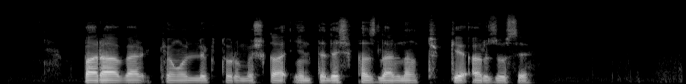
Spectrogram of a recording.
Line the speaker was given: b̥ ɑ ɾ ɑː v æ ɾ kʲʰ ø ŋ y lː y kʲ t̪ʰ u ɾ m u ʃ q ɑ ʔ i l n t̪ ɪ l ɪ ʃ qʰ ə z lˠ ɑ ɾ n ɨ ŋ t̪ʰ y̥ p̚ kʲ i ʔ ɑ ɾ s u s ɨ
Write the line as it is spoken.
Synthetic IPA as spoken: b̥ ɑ ɾ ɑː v æ ɾ kʲʰ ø ŋ y lː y kʲ t̪ʰ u ɾ m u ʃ q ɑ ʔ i n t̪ ɪ l ɪ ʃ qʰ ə z lˠ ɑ ɾ n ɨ ŋ t̪ʰ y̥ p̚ kʲ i ʔ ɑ ɾ z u s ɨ

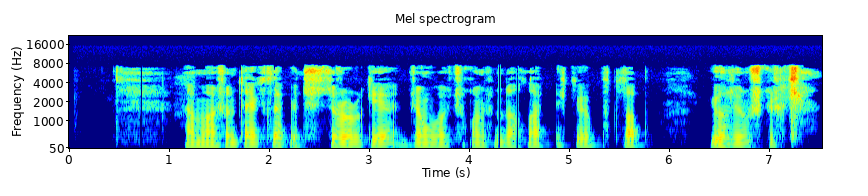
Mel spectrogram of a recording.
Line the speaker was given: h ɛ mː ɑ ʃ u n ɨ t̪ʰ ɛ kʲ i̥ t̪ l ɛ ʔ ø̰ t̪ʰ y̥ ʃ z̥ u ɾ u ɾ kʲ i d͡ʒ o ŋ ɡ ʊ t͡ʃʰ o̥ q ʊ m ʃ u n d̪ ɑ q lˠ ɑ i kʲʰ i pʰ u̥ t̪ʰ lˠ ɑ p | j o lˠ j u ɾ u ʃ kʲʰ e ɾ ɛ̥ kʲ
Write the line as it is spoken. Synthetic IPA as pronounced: h ɛ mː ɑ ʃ u n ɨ t̪ʰ ɛ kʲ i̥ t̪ l ɛ p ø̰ t̪ʰ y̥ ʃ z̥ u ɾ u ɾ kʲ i d͡ʒ o ŋ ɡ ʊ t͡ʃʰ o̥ q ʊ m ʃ u n d̪ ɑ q lˠ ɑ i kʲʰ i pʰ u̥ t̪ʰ lˠ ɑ p | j o lˠ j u ɾ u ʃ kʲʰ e ɾ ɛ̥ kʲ

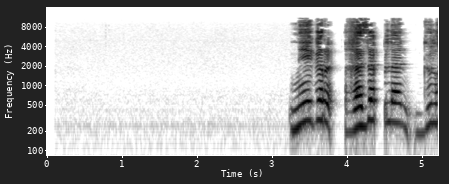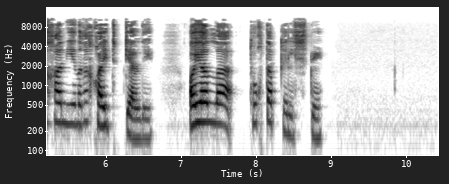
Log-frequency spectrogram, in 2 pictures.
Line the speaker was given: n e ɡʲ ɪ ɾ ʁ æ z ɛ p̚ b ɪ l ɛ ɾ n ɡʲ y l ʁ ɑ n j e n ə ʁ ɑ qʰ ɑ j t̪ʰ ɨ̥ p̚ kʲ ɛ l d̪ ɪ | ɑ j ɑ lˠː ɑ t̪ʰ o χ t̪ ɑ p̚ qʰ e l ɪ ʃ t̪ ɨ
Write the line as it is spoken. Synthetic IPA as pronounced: n e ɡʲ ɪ ɾ ʁ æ z ɛ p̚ b ɪ l ɛ n ɡʲ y l χ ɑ n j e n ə ʁ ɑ qʰ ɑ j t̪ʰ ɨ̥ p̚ kʲ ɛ l d̪ ɪ | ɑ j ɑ lˠː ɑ t̪ʰ o χ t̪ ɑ p̚ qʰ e l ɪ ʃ t̪ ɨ

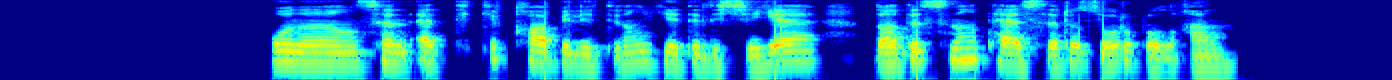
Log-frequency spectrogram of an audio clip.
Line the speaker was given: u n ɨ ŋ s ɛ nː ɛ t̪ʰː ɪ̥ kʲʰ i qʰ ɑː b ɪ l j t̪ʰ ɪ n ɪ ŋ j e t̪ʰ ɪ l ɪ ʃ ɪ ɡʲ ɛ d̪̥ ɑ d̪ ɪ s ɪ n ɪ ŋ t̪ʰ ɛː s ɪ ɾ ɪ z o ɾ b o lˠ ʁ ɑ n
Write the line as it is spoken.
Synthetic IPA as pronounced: u n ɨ ŋ s ɛ n ɛ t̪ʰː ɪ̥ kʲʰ i qʰ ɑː b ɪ l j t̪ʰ ɪ n ɪ ŋ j e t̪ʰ ɪ l ɪ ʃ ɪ ɡʲ ɛ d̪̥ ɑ d̪ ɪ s ɪ n ɪ ŋ t̪ʰ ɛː s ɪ ɾ ɪ z o ɾ b o lˠ ʁ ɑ n

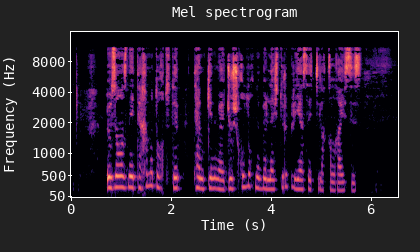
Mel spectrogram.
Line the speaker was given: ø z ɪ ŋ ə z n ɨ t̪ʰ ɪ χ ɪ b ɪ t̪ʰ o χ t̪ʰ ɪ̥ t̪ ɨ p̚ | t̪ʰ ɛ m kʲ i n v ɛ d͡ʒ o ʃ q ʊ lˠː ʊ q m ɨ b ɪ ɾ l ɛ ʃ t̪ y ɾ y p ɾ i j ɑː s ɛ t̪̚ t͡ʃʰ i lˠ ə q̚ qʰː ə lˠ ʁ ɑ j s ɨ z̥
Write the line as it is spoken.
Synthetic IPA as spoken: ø z ɪ ŋ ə z n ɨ t̪ʰ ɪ χ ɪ m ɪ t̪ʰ o χ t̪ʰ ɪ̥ t̪ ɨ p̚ | t̪ʰ ɛ m kʲ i n v ɛ d͡ʒ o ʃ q ʊ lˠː ʊ q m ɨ b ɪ ɾ l ɛ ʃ t̪ y ɾ y p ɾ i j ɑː s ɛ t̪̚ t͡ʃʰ i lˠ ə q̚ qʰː ə lˠ ʁ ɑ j s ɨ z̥

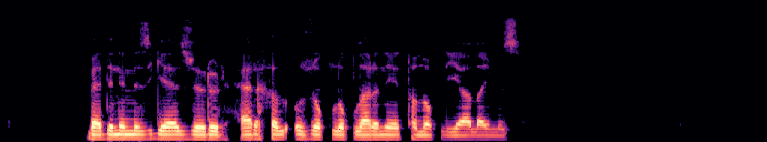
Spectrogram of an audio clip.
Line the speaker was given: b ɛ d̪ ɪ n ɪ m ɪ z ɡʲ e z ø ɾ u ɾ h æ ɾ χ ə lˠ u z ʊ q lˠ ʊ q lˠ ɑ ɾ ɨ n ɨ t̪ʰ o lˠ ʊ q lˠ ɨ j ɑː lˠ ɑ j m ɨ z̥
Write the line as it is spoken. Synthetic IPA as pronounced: b ɛ d̪ ɪ n ɪ m ɪ z ɡʲ ɛ z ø ɾ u ɾ h æ ɾ χ ə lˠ u z ʊ q lˠ ʊ q lˠ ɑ ɾ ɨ n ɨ t̪ʰ o lˠ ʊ q lˠ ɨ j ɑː lˠ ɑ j m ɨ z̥

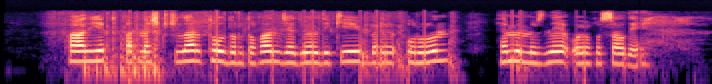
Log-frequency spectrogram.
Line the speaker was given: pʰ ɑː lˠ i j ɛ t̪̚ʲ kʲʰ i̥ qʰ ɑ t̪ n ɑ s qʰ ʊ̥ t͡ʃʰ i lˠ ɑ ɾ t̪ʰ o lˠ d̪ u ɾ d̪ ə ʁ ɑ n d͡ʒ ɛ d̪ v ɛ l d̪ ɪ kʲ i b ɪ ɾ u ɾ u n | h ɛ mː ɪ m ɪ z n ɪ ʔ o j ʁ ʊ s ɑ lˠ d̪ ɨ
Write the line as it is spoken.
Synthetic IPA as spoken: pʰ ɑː lˠ i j ɛ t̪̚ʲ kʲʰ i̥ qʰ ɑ t̪ n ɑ ʃ qʰ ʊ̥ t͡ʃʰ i lˠ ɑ ɾ t̪ʰ o lˠ d̪ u ɾ d̪ ə ʁ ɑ n d͡ʒ ɛ d̪ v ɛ l d̪ ɪ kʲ i b ɪ ɾ u ɾ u n | h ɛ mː ɪ m ɪ z n ɪ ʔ o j ʁ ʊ s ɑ lˠ d̪ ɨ

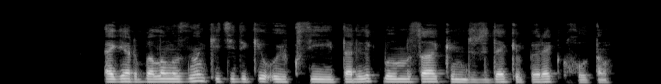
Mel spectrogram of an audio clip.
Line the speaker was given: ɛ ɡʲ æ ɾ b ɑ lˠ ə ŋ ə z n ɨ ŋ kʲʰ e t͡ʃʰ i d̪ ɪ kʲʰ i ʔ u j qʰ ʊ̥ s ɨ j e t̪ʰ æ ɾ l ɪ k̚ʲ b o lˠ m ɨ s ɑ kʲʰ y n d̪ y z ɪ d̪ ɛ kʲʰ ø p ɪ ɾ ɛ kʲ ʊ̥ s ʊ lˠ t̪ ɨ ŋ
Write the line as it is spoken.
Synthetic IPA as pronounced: ɛ ɡʲ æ ɾ b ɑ lˠ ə ŋ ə z n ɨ ŋ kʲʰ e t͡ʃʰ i d̪ ɪ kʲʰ i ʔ u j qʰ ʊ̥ s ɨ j e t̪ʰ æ ɾ l ɪ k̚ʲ b o lˠ m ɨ s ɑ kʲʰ y n d̪ y z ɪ d̪ ɛ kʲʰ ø p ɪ ɾ ɛ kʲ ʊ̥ χ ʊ lˠ t̪ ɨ ŋ

